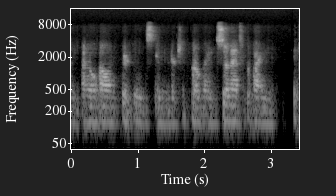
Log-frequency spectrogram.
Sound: speaking faintly

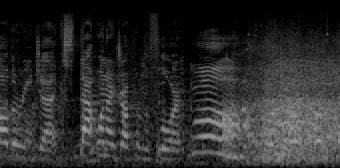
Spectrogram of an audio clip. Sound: groans

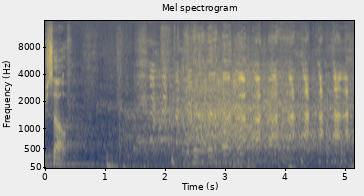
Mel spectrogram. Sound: laughter

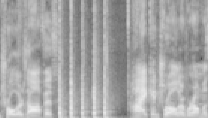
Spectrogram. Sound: knocking

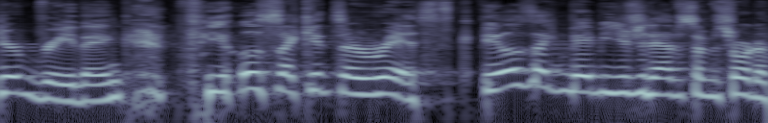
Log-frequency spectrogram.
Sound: laughing

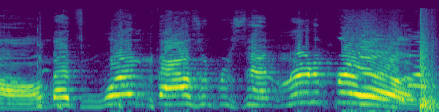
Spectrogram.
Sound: laugh

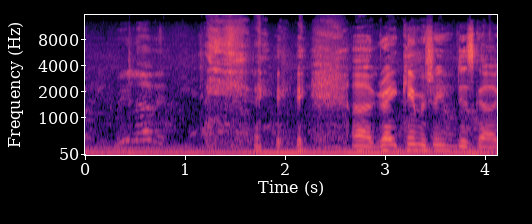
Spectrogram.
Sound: laughing

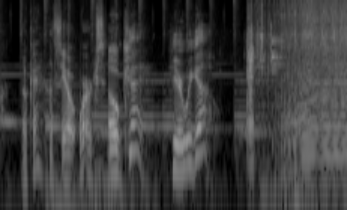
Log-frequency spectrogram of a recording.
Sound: engine loud engine noise

